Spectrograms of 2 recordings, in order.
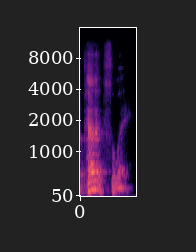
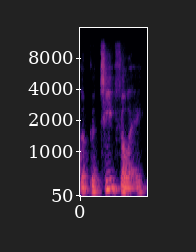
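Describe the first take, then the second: First: The first word is said like the name 'Pettit'. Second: The first word is said as 'petite'. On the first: The dish is named after the host by mistake. The speaker calls it wrong. "he said, I'll have the Pettit filet" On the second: The dish is named correctly. The speaker calls it right. "that's what it's called"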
